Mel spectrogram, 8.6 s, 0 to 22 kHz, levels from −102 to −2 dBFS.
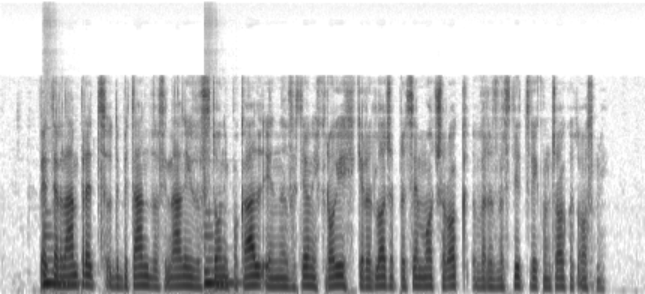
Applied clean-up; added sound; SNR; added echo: none; Piano; 0 dB; none.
